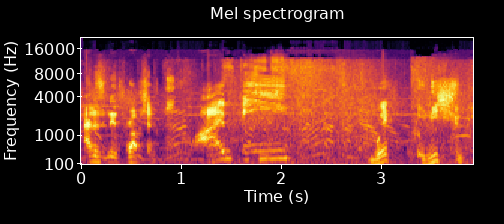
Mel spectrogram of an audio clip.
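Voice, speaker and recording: A man's voice: fairly high pitch, very animated, moderate pace, over music. A man co-commentating a live fighting game with playful, joking banter. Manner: playful banter, loose and laughing. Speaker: esports co-commentator.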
